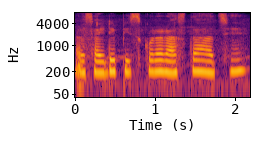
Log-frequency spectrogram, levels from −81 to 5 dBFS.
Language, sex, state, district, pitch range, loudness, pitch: Bengali, female, Assam, Hailakandi, 195-210 Hz, -15 LUFS, 205 Hz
